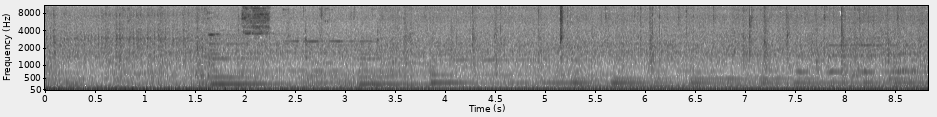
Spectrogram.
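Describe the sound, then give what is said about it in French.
Steady rain drums on the thin roof of a van, a dense continuous patter of drops with occasional sharper taps, while a faint low hum sits underneath. “Donc là c'est le doux bruit de la pluie dans ma camionnette.”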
